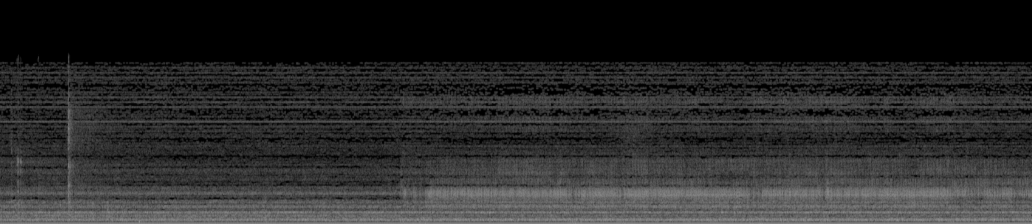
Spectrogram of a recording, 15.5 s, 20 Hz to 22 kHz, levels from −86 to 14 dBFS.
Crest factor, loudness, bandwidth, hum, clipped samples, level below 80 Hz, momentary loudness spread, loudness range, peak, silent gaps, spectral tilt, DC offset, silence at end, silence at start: 18 dB; -31 LUFS; 16 kHz; none; under 0.1%; -54 dBFS; 4 LU; 4 LU; -12 dBFS; none; -3.5 dB/octave; under 0.1%; 0 s; 0 s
